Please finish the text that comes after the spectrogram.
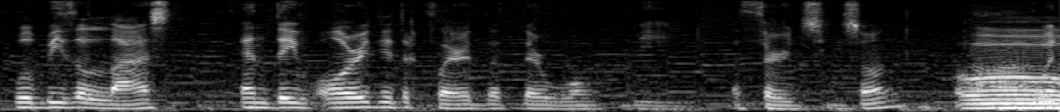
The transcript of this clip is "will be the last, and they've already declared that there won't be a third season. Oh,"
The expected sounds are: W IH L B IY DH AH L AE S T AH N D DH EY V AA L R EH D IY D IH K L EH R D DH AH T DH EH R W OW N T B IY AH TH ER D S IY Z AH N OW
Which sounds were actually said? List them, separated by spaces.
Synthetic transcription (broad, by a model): W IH L B IY DH AH L AE S T AH N D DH EY V AA L R EH D IY D IH K L EH R D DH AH T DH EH R W OW N T B IY AH TH ER D S IY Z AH N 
